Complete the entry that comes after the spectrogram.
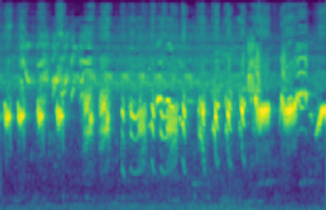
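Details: Chinese hwamei in a morning singing contest, practising its voice; bright, rapid whistled notes repeated in a brisk rhythm, some slurred and warbled, ending with loud up-and-down whistles.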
